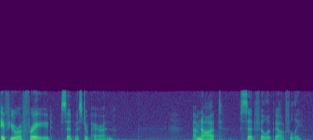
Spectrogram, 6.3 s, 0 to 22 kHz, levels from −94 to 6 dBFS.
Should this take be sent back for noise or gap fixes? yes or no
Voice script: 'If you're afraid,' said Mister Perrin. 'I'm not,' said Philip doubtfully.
no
